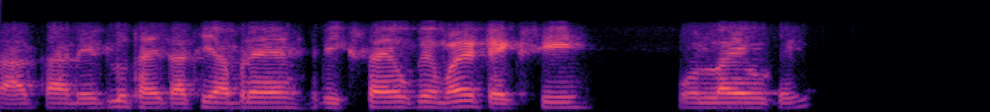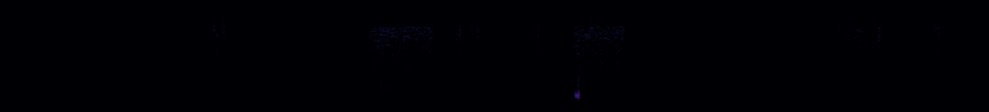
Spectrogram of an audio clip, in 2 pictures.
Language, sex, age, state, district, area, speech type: Gujarati, male, 30-45, Gujarat, Valsad, urban, conversation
